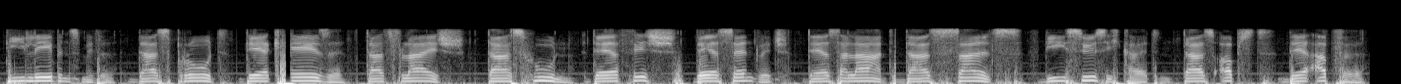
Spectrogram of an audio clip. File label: german; food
